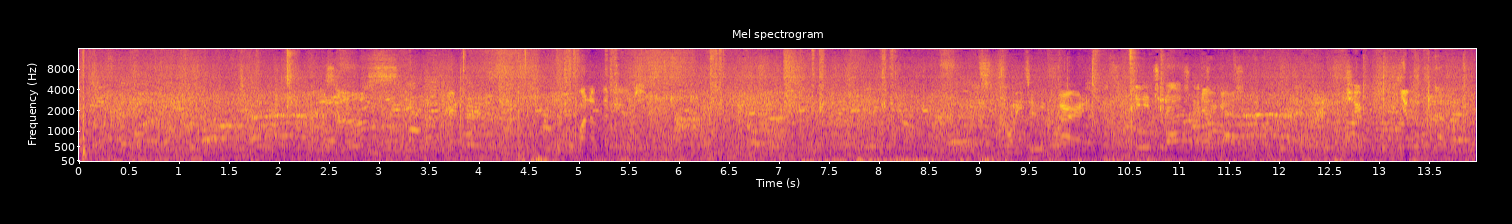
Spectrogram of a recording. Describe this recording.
Part 2 of buying a beer at coney island stadium
stadium, transaction, baseball, beer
